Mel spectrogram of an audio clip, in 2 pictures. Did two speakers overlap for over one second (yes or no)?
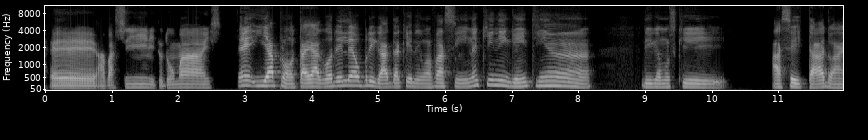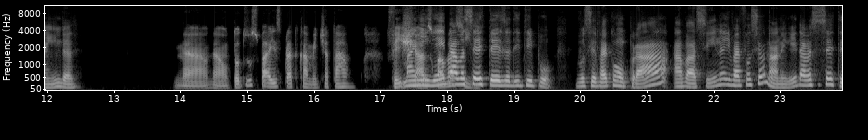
yes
